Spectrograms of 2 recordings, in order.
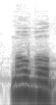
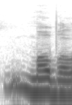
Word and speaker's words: Mobil: And in fact, what's interesting is that the people would pronounce Mobil Oil like Mobile, Alabama. So the red O was really to put the inflection on O, mobile, not mobile.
